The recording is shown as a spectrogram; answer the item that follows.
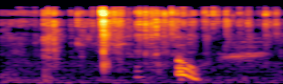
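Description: Small plastic bags of diamond-painting drills crinkling softly as they are handled, with one sharp click under a second in. A woman says a short "Oh" about halfway through.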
